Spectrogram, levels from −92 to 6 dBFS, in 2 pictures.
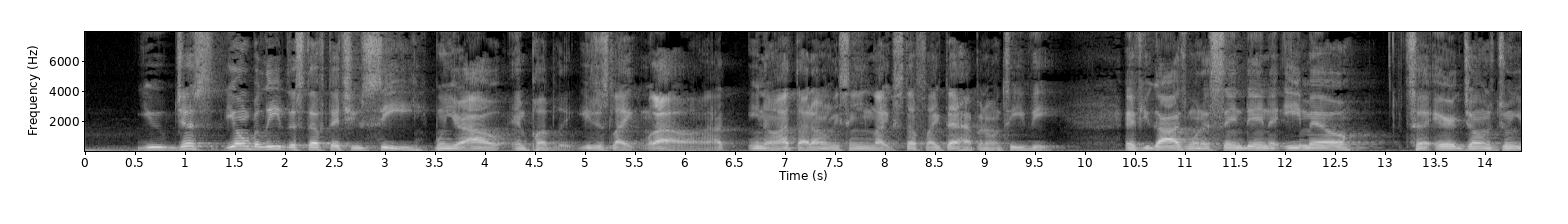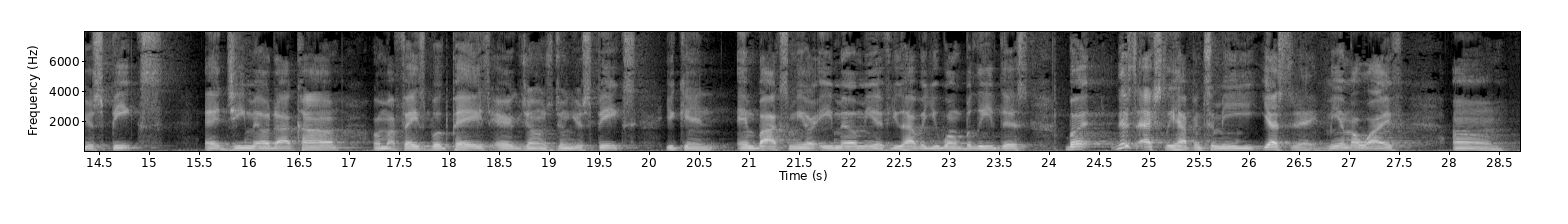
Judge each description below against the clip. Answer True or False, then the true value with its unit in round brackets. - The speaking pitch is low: True (110 Hz)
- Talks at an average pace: True (180 wpm)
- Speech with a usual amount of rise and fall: True (3.2 semitones)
